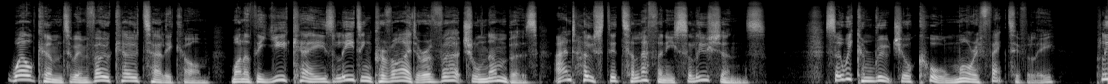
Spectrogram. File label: voice greeting message; Invoco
